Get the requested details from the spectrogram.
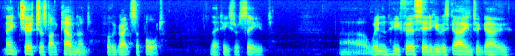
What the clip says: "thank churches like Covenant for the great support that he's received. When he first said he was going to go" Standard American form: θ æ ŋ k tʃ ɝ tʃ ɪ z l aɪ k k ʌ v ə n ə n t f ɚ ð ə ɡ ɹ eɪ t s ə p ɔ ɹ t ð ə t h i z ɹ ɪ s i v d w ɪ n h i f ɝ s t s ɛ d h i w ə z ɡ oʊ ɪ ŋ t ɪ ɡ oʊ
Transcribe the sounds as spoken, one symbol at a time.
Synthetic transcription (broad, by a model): θ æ ŋ k tʃ ɝ tʃ ɪ z l aɪ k k ʌ v ə n ə n t f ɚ ð ə ɡ ɹ eɪ t s ə p ɔ ɹ t ð ə t h i z ɹ ɪ s i v d w ɪ n i f ɝ s t s ɛ d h i w ə z ɡ oʊ ɪ ŋ t ɪ ɡ oʊ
